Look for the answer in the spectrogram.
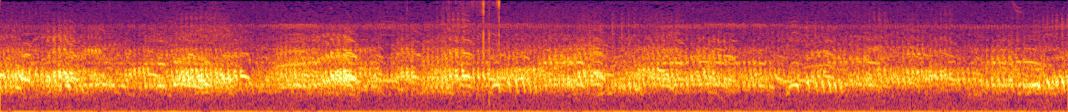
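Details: Thousands of Sandhill Cranes lift off at Whitewater Draw near McNeal, Arizona, their winter home. A dense chorus of rolling, bugling calls from the large flock overlaps continuously over a steady background din.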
